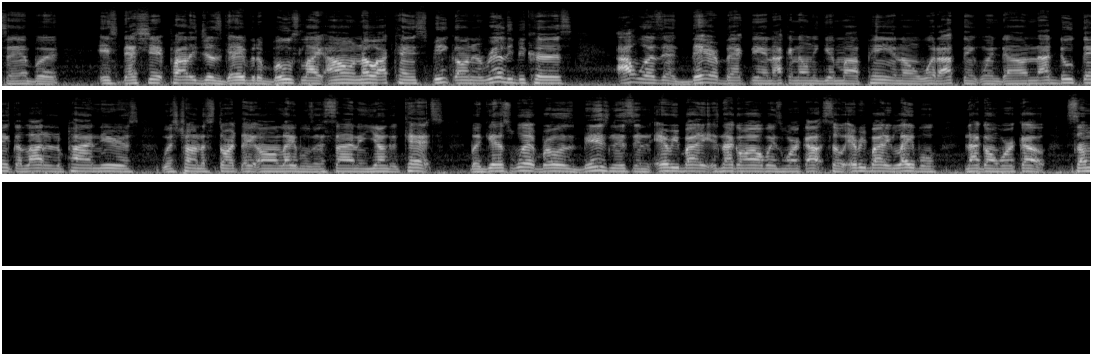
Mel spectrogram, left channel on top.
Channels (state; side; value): silent; right; 62 dB below the other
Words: But that shit probably just gave it a boost. Like, I don't know, I can't speak on it really because I wasn't there back then. I can only give my opinion on what I think went down. And I do think a lot of the pioneers was trying to start their own labels and signing younger cats. But guess what, bro? It's business, and everybody, it's not gonna always work out. So everybody label not gonna work out.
